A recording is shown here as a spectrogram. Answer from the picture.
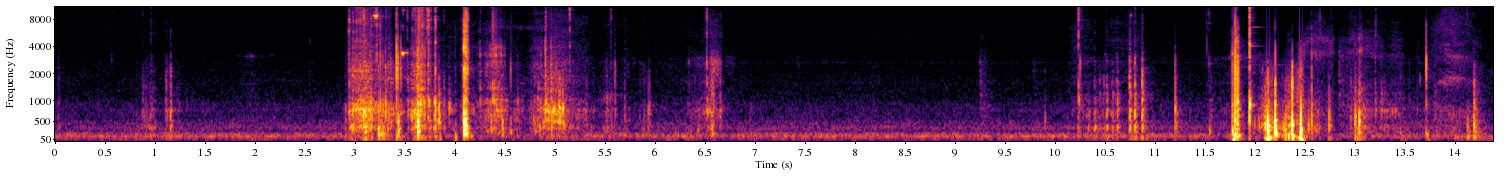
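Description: Handcuffs jangling in short bursts with knocks from handling, loudest about three seconds in and again around twelve seconds in, over a faint steady hum.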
